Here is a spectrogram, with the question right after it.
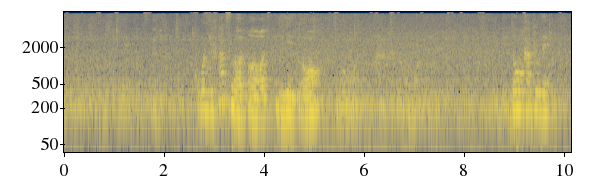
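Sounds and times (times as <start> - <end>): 
raindrops falling in a dense steady patter: 0.0 - 10.1
speech: 2.7 - 5.8, 9.0 - 10.0.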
